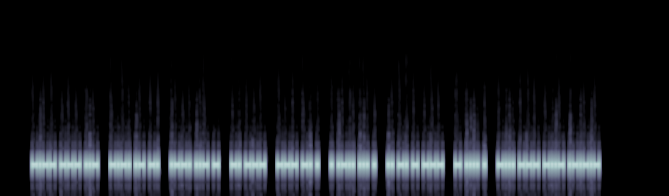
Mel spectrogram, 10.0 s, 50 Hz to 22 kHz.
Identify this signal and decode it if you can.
Morse code, heard as a keyed tone, about 42 wpm, 700 Hz. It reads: YOU CAN PUT NO ONE ELSE INTO THE BOX.
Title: Sentences from Top 1000 Words - Review Part 2 - 45wpm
